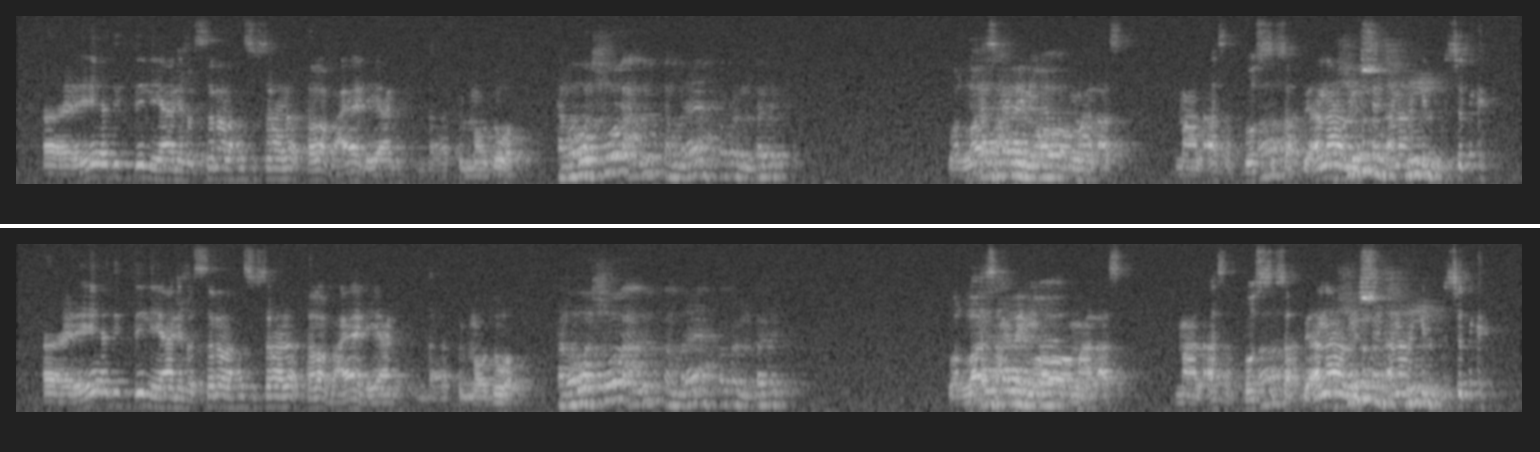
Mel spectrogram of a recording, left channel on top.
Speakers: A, on the right; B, in the centre.
A: ايه دي الدنيا يعني بس انا بحس الصراحه لا طلب عالي يعني في ال- في الموضوع
B: طب هو الشغل عندكم كان مريح الفترة اللي فاتت
A: والله
B: الكام
A: يا صاحبي
B: سنة اللي
A: ما
B: فاتت
A: اه
B: دول
A: مع الاسف مع الاسف بص
B: اه
A: يا صاحبي انا
B: عشان
A: مش
B: ما كانش
A: انا
B: فيه
A: هحكي لك قصتي ك-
